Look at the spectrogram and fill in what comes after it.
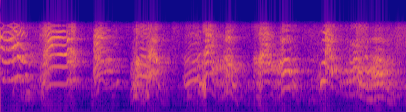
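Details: Three-week-old pups Jiva and Jericho let out short squeaky yelps and barks, about two each second, some with clear rising tones, in a close, loud recording.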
